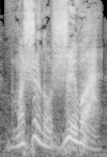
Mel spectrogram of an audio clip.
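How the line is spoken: Growled. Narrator (Russian): зарычал Славик

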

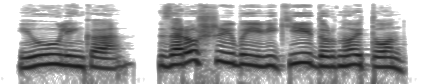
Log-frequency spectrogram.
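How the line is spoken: Drawl. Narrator (Russian): Сукаризный протянул Гром

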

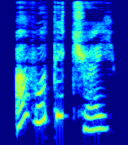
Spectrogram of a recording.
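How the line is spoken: Cheerful. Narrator (Russian): весело сообщила мама

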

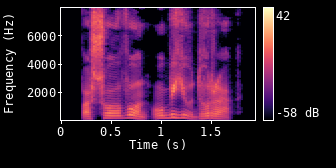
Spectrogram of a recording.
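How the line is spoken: Growl through teeth. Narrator (Russian): зарычал сквозь зубы Мордо

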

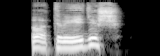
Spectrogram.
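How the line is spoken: Snort. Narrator (Russian): фыркнул

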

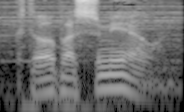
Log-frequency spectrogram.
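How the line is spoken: Growling. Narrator (Russian): произнес я и зарычал

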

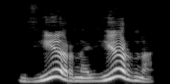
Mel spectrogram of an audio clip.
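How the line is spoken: Women chiming in together. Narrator (Russian): подхватили остальные дамы

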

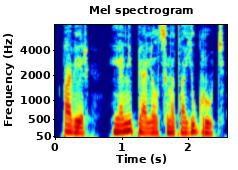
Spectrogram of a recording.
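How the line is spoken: Icy cold. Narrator (Russian): заявил он таким холодным тоном

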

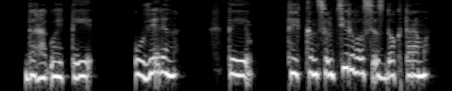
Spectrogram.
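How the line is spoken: Trembling voice, asking. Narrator (Russian): дрогнувшим голосом спросила Алиса

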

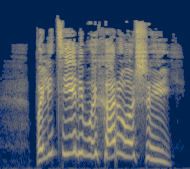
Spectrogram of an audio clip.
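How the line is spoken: Cheerful shout. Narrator (Russian): весело крикнула она

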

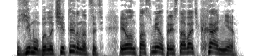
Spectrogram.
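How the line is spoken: Girl snapping back. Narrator (Russian): огрызнулась девочка

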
